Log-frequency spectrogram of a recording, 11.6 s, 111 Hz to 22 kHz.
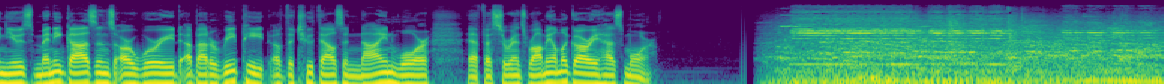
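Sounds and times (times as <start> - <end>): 
speech: 0.0 - 6.6
engines of dozens of vehicles at a petrol station: 7.6 - 11.6.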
